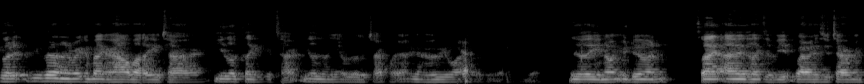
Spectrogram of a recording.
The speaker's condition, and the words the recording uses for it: Parkinson's disease. I sing for like 2 weeks straight before I get my voice back.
